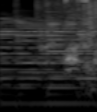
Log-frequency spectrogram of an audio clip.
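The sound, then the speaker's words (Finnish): Several husky dogs at a husky farm near Juuka, Finland, bark and yip together in a dense, overlapping chorus, loud, with high excited yelps rising over the clamour. “Millaisia työkavereita haskit ovat?”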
